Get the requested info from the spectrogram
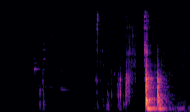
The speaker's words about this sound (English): And I think it's more, oh, let me take a sip here.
